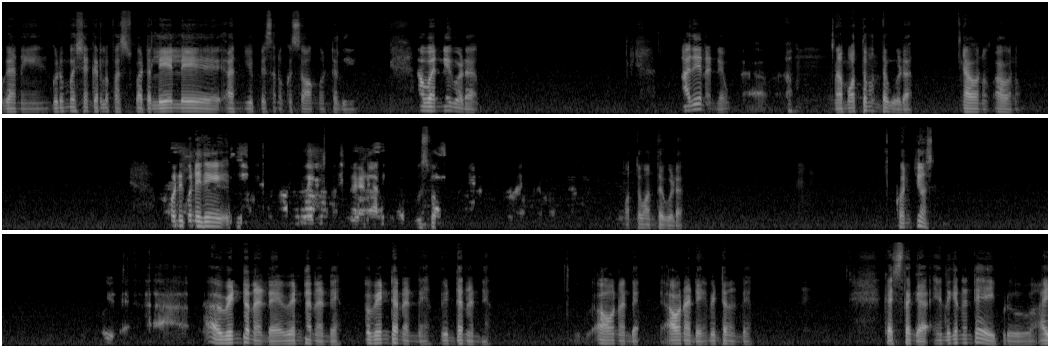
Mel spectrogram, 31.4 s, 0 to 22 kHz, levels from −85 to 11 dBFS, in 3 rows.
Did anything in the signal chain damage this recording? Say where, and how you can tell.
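Yes. Short concealed packet loss at 8.67–8.71 s is a network fault. About 20 ms of audio failed to arrive in time. The decoder extended the preceding sound to cover roughly 13 ms and then crossfaded back, leaving a brief smear rather than a clean gap.

The other side's voice leaking through appears at 12.06–12.30, 12.72–12.92, 13.26–13.84, 14.23–14.27, 14.67–14.86 and 16.60–16.67 s. It ranges from faint to nearly as loud as the talker. This is call processing: the likely cause is an echo canceller leaving loudspeaker playback in the microphone signal.

Speech suppressed in double talk is also a call-processing fault. The talker dips by about 10 dB at 12.10–12.35 s, then is pushed down as far as about 35 dB during 12.76–16.25 s, about three seconds in all. This coincides with the leaked far-end voice, likely because the echo suppressor attenuated both sides.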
